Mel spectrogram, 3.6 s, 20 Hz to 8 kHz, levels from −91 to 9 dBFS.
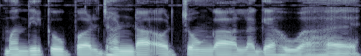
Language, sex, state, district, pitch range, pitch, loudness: Hindi, male, Jharkhand, Palamu, 95-100 Hz, 95 Hz, -16 LUFS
